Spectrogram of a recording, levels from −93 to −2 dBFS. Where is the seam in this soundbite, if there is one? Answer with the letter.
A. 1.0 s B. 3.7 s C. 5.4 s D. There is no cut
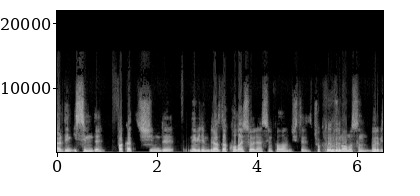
D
